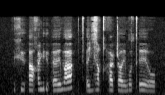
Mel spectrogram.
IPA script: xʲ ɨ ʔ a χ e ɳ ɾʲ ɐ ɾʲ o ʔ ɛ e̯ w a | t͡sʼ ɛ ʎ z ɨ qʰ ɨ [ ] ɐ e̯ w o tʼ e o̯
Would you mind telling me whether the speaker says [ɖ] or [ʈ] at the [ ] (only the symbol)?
ʈ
